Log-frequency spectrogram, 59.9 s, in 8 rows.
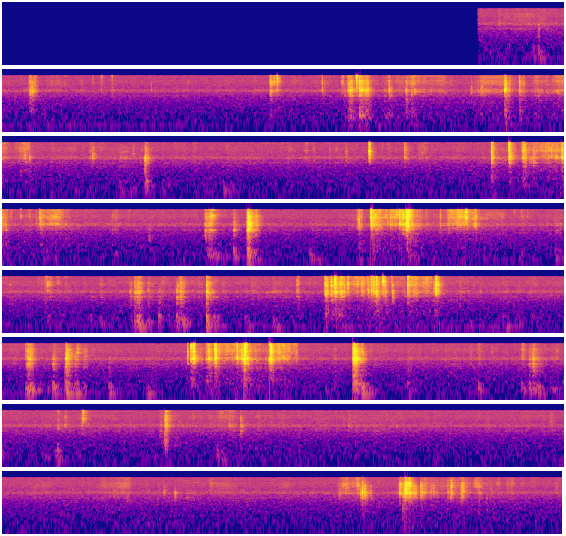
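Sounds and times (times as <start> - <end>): plastic clicks and rattles: 12.0 - 13.1, 33.9 - 35.9.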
